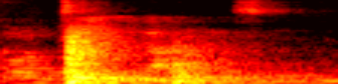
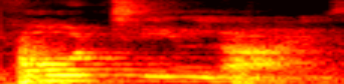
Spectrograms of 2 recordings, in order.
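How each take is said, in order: First: The stress is on the last syllable of fourteen. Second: The stress is on the first syllable of fourteen. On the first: The speaker calls it wrong. "not fourteen lines" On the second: The speaker calls it right. "we change the stress. So we say fourteen lines"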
